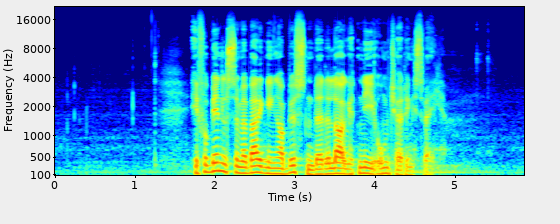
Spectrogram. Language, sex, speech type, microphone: Norwegian, male, read, Shure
